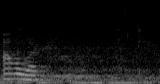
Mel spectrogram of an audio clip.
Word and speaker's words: hour: Example, an apple, an elephant, and an hour. Nah, di sini juga ada hour yang menggunakan an, padahal penulisannya diawali huruf H. Karena hour ini adalah silent H atau huruf H yang tidak dibaca, maka pengucapannya tanpa diawali huruf H.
